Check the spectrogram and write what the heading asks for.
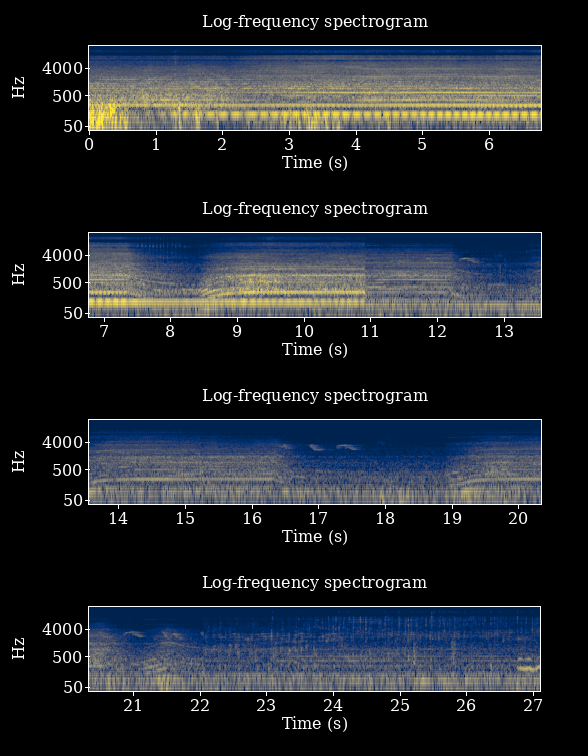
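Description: Leaf blower running at high speed, its pitch dropping and climbing back up several times as the throttle is eased off and opened again. From about eleven seconds in it is farther off and quieter.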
